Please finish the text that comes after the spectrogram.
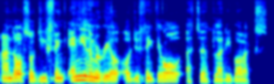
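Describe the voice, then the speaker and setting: A man's voice: mid-range voice, quick pace, a little mellow, no room sound. A man leaving a friendly, direct question for a live show.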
